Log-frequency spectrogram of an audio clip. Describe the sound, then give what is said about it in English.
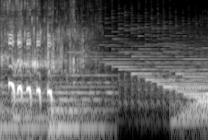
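Tea pours steadily into a cup, its tone rising as the cup fills, following a quick burst of short bright, bubbly notes at the start. “Pick me up on my handle and pour the tea into the cup.”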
